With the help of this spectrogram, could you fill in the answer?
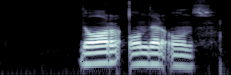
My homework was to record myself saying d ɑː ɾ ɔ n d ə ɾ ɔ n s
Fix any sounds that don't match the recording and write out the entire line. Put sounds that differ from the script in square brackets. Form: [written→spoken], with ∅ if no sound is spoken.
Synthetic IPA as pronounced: d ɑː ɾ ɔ n d ə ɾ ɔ n s

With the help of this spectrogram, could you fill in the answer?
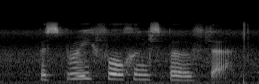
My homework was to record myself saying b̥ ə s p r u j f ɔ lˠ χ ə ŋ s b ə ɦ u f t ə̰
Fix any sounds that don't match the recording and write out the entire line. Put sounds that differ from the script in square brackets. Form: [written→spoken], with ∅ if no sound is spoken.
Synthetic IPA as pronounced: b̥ ə s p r u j f ɔ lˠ χ ə ŋ s b ə ɦ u f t ə̰

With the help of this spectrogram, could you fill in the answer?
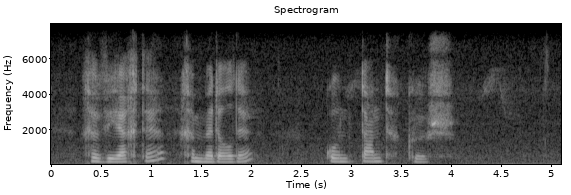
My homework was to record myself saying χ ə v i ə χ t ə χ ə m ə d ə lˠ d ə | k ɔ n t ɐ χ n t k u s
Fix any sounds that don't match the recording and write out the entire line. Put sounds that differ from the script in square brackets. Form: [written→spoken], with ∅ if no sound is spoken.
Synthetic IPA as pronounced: χ ə v i ə χ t ə χ ə m ə d ə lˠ d ə | k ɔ n t ɐ [χ→∅] n t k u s

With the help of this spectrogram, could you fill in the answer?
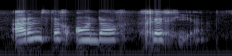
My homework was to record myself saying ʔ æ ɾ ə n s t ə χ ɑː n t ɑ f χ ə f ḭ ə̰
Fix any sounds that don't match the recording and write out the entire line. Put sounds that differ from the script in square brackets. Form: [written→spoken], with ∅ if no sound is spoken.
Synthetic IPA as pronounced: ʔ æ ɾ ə n s t ə χ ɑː n [t→d] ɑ [f→χ] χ ə [f→χ] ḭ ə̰

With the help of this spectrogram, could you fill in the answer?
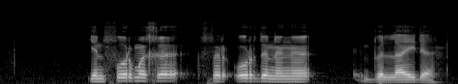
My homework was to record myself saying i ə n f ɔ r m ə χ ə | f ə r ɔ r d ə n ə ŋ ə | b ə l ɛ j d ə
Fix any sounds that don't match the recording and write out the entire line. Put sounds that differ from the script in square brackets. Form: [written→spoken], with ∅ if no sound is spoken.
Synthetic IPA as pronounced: i ə n f ɔ r m ə χ ə | f ə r ɔ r d ə n ə ŋ ə | b ə l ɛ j d ə

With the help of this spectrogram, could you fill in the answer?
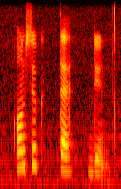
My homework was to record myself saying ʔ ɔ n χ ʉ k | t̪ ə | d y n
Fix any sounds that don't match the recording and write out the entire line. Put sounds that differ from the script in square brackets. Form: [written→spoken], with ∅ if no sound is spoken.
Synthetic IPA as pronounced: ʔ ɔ n [χ→s] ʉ k | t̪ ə | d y n

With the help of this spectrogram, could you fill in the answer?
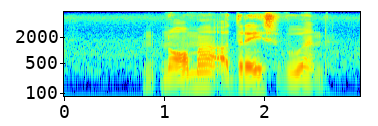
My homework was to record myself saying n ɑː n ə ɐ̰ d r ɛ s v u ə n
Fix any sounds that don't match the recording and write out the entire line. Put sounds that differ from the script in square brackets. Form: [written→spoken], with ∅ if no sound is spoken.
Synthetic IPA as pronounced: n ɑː [n→m] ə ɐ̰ d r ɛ s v u ə n

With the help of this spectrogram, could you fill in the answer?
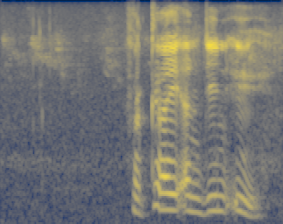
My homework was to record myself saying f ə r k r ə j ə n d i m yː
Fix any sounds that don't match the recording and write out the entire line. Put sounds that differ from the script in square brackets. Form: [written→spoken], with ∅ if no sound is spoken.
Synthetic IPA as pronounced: f ə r k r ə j ə n d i [m→n] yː

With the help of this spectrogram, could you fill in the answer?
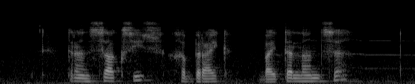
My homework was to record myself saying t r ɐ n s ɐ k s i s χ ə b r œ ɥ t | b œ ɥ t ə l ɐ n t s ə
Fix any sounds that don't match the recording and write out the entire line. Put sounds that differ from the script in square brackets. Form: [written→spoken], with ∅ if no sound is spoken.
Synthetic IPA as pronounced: t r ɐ n s ɐ k s i s χ ə b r œ ɥ [t→k] | b œ ɥ t ə l ɐ n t s ə

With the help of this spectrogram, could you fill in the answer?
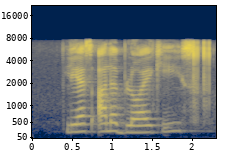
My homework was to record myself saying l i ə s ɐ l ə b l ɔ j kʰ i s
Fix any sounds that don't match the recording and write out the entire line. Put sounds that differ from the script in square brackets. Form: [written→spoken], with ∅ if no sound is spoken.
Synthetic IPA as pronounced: l i ə s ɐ l ə b l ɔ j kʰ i s

